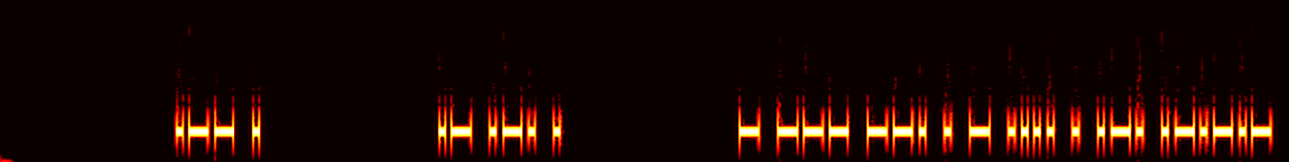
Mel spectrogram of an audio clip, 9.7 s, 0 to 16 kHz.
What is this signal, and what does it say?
Morse code, heard as a keyed tone, about 25 wpm, 700 Hz. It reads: WE ARE TOGETHER.
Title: 4x Word-Spacing - Sentences from Top 300 Words - 25wpm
